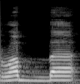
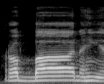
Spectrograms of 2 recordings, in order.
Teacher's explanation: را کو موٹا کرنا ہے، تشدید ہے تو رب، ربا نہیں ہے، زبر ہے رب۔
